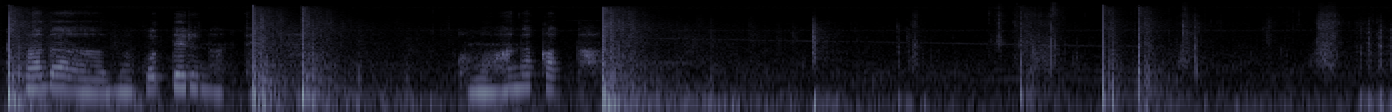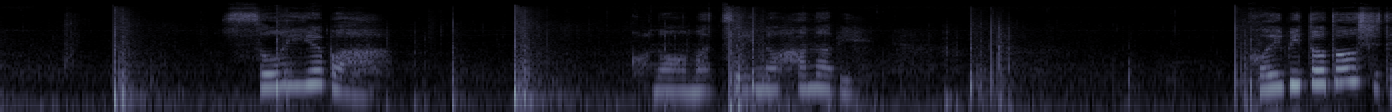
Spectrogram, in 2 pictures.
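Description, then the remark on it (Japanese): Festival fireworks burst repeatedly at irregular intervals, sharp booming cracks ringing out over a low background, while a voice talks quietly between and beneath the explosions. “そういえばこのお祭りの花火、恋人同士で一緒に見ながら口に出さずに同じ願い事を思うことができたら”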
